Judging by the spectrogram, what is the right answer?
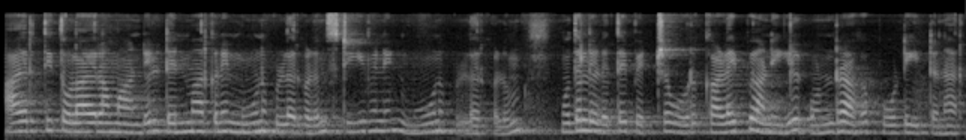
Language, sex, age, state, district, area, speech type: Tamil, female, 30-45, Tamil Nadu, Tiruppur, rural, read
